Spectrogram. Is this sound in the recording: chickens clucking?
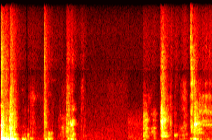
no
